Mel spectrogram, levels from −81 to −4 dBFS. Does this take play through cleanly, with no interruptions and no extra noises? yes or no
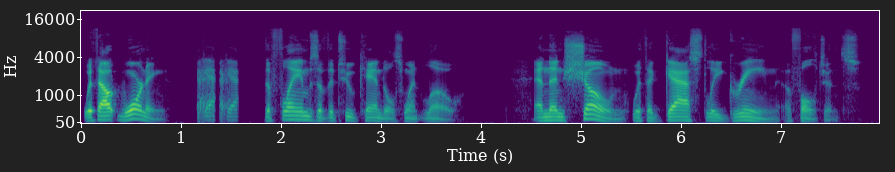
no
